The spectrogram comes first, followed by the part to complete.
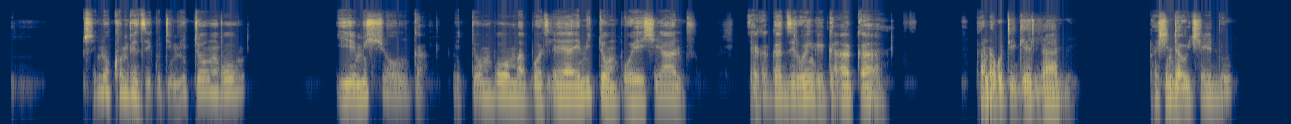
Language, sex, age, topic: Ndau, male, 36-49, health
